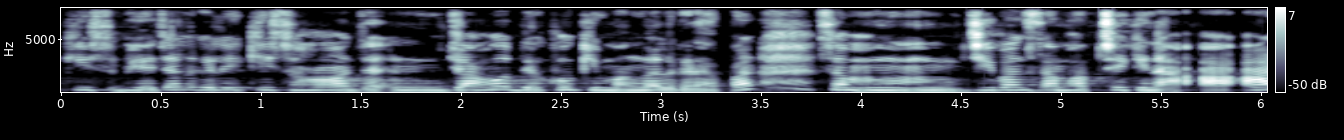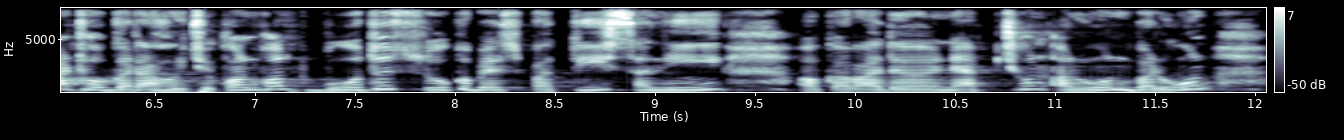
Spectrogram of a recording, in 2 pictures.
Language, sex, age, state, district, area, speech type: Maithili, female, 18-30, Bihar, Begusarai, urban, spontaneous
